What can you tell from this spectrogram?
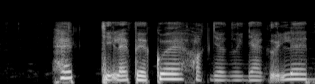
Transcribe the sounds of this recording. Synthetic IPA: he˦˥t̚t͡ɕḭ˧˨la̰ː˧˨jve˨˩kwe˧hwa˨˩k̚ɲəː˨˩ŋɨ˨˩əjɲaː˨˩ɣɨ̰˧˥˦jle˧n

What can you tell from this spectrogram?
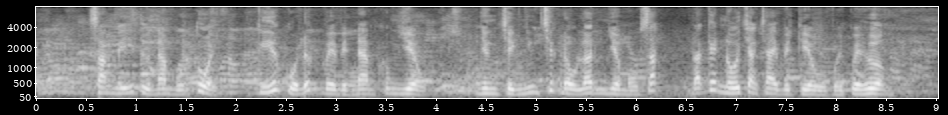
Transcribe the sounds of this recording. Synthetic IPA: saː˧ŋmḭ˧˥t̪ɨ˨˩na˧mɓo˨˦nt̪u˧˩əjki˨˦ɨ˦˥k̚ːu˧˩əɗɨ˦˥k̚ve˨˩vi˨˩ət̚naː˧mxə˧wŋ͡mɲi˨˩əwɲɨ˧ŋt͡ɕï˨˦ŋ̟ɲɨ̰˧˥ŋt͡ɕɨ˦˥ək̚ɗə˨˩wlə˧nɲi˨˩əwmə˨˦wsa˦˥k̚ | ɗa̰ː˧˥ke˦˥t̚no˨˦jt͡ɕaː˧˩ŋt͡ɕaː˧jvi˨˩ət̚ki˨˩əwvəː˨˦jkwe˧hɨ˧əŋ

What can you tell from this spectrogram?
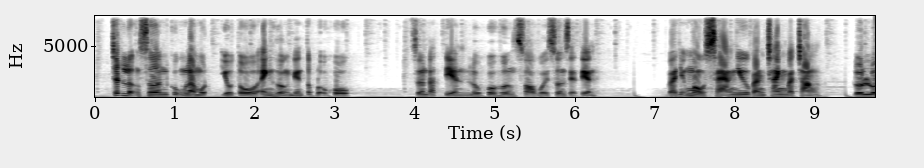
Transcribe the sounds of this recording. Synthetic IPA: t͡ɕə˦˥t̚lɨ̰˧˨əŋsəː˧nkʊ̰˧˥ŋ͡mlaː˨˩mo˨˩t̚ʔi˨˦əwt̪o˨˦ʔa̰˧˩jŋ̟hɨ˧˩əŋɗe˨˦nt̪ə˦˥wk͡p̚ɗo̰˧˨xo˧ | səː˧nɗa˦˥t̚t̪i˨˩ənlo˧wxo˧ɦəː˧nsɔ˧vəː˨˦jsəː˧nzɛ˧˩t̪i˨˩ən | vaː˨˩ɲɨ̰˧˥ŋmə˨˩wsaː˨˦ŋɲɨ˧vaː˨˦nt͡ɕa˧jŋ̟maː˨˩t͡ɕa˨˦ŋ | lu˧ənlu˧

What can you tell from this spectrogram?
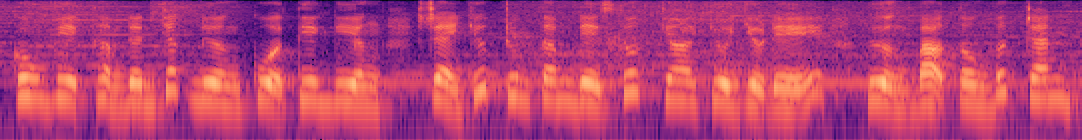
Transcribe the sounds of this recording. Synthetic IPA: kʊ˧ŋ͡mvi˨˩ək̚t̪ʰə˧˩mɗḭ˧˨˩ŋt͡ɕa˦˥t̚lɨ̰˧˨əŋku˧˩ət̪i˧ənɗḭ˧˨ən | sɛ̰˧˥zu˦˥p̚t͡ɕʊ˧ŋ͡mt̪ə˧mɗe˨˩swə˦˥t̚t͡ɕɔ˧t͡ɕu˧˩əzḭ˧˨əwɗe˨˦ | hɨ˧˩˨əŋɓa̰ː˧˩wt̪o˨˩nɓə˦˥t̚t͡ɕa˧jŋ̟

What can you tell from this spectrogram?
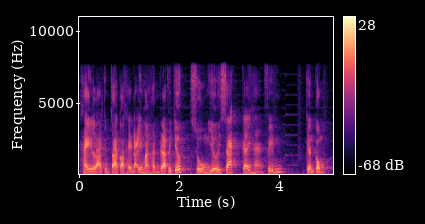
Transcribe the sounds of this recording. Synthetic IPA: ha˧jlaː˨˩t͡ɕʊ˨˦ŋ͡mt̪aː˧kɔ˨˦t̪ʰe˧˩ɗa˧˩jma̰ː˨˩ŋɦï˨˩ŋ̟zaː˧fi˨˦t͡ɕɨ˦˥ək̚su˨˦əŋzɨ˨˦əjsaː˦˥k̚ːaː˨˦jɦa̰ː˧˨ŋfi˨˦əm | t͡ɕe˧nkʊ˨˩ŋ͡m

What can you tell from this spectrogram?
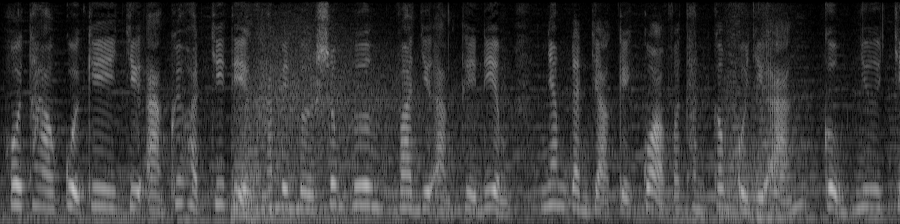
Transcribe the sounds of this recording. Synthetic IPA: ho̰˧˨jt̪ʰaː˧˦wku˧˩əjki˨˩zɨ̰˧˨ʔaː˨˦nkwi˧ɦwa˨˩jk̟̚t͡ɕi˧t̪i˧˦ənhaː˧˩ɓḛ˧˨nɓəː˨˩sə˧wŋ͡mɦɨ˧əŋvaː˨˩zɨ̰˧˨ʔaː˨˦nt̪ʰḭ˧˩ɗḭ˧˨əm | ɲa˨˩mɗa˨˩jŋ̟zɔː˨˧˦ke˨˦˥t̚kwaː˧˩vaː˨˩t̪ʰɛ˨˩ŋ̟kə˧wŋ͡mku˧˩əzɨ̰˧˨ʔaː˨˦nkʊ̰˧˥ŋ͡mɲɨ˧t͡ɕ

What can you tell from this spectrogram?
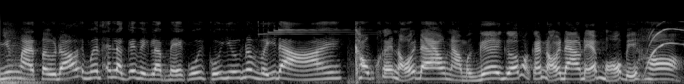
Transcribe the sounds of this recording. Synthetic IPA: ɲɨ˧ŋmaː˨˩t̪ɨ˨˩ɗɔ˨˦t̪ʰi˨˩məː˨˦jt̪ʰə˨˦jlaː˨˩kaː˨˦jvi˨˩ək̚laː˨˩mɛ̰˧˨ku˧˩əku˧˩əzɨ˧əŋnɔ˨˦vḭ˧˨ɗaː˧˨jxə˧wŋ͡mɔ˨˧kaː˨˦jno̰˧˩jɗaː˧wnaː˨˩wmaː˨˩ɣe˧ɣəː˨˦mɔ˨˩kaː˨˦jno̰˧˩˨jɗaː˧wɗɛ̰˧˩mo˧˩˦ɓḭ˧˨ɦɔ˧˩

